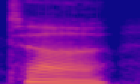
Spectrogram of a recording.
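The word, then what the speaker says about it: เธอ: Specifically for she and sounds more polite pronounced like tu similar to the with more emphasis.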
